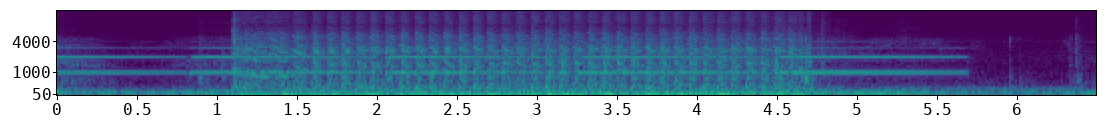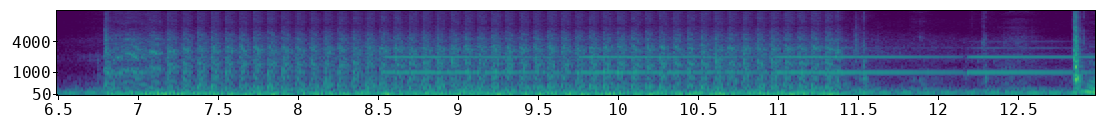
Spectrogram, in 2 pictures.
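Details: Abandoned Dodge Dakota R/T 5.9 V8 truck cranked with fuel pump relay pulled and coil pack off to build oil pressure; steady starter churn, about four beats a second, in two long bursts, no firing; normal cranking, no start.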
